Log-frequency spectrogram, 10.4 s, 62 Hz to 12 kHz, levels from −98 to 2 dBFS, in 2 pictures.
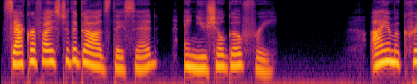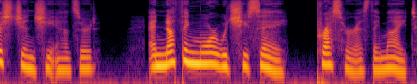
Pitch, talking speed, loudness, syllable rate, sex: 190 Hz, 160 wpm, -21 LUFS, 4.4 syllables/s, female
